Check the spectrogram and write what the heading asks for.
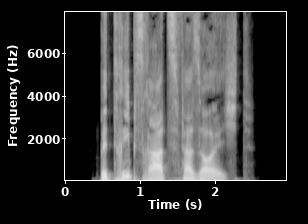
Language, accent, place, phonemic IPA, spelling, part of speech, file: German, Germany, Berlin, /bəˈtʁiːpsʁaːt͡sfɛɐ̯ˌzɔɪ̯çt/, betriebsratsverseucht, adjective, De-betriebsratsverseucht.ogg
- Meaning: works council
